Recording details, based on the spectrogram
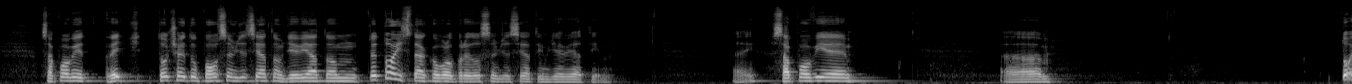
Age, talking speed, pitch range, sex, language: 50-69, 100 wpm, 120-155 Hz, male, Slovak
